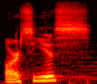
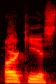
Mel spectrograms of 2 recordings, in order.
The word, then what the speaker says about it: Arceus: It's supposed to be the the arc phone, but I also used to say um Arus, but apparently it's Archus the whole time.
